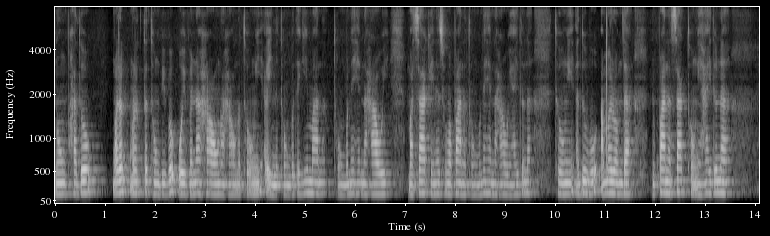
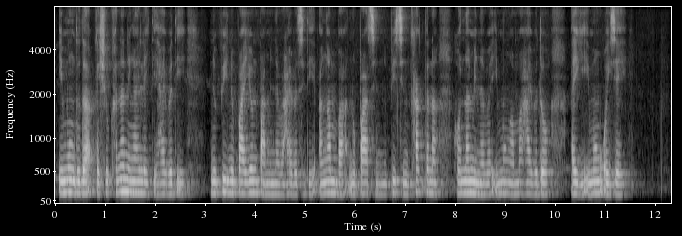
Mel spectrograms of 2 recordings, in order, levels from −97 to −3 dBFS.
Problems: none marked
